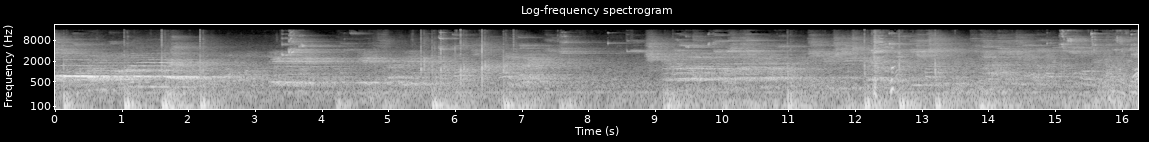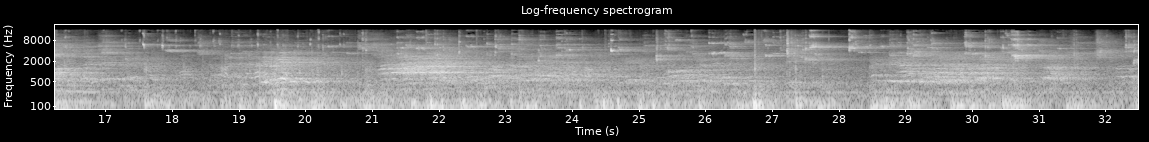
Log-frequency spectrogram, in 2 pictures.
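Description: A basketball bouncing repeatedly on an indoor court under players' and onlookers' voices, which echo in the hall.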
